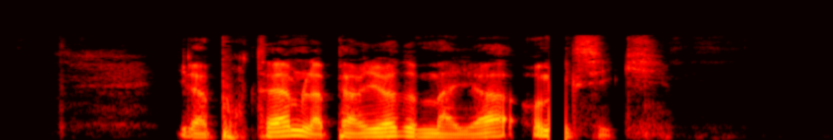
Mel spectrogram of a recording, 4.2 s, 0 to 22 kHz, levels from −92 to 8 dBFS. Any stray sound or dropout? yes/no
yes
